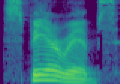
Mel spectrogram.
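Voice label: "spareribs", British English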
